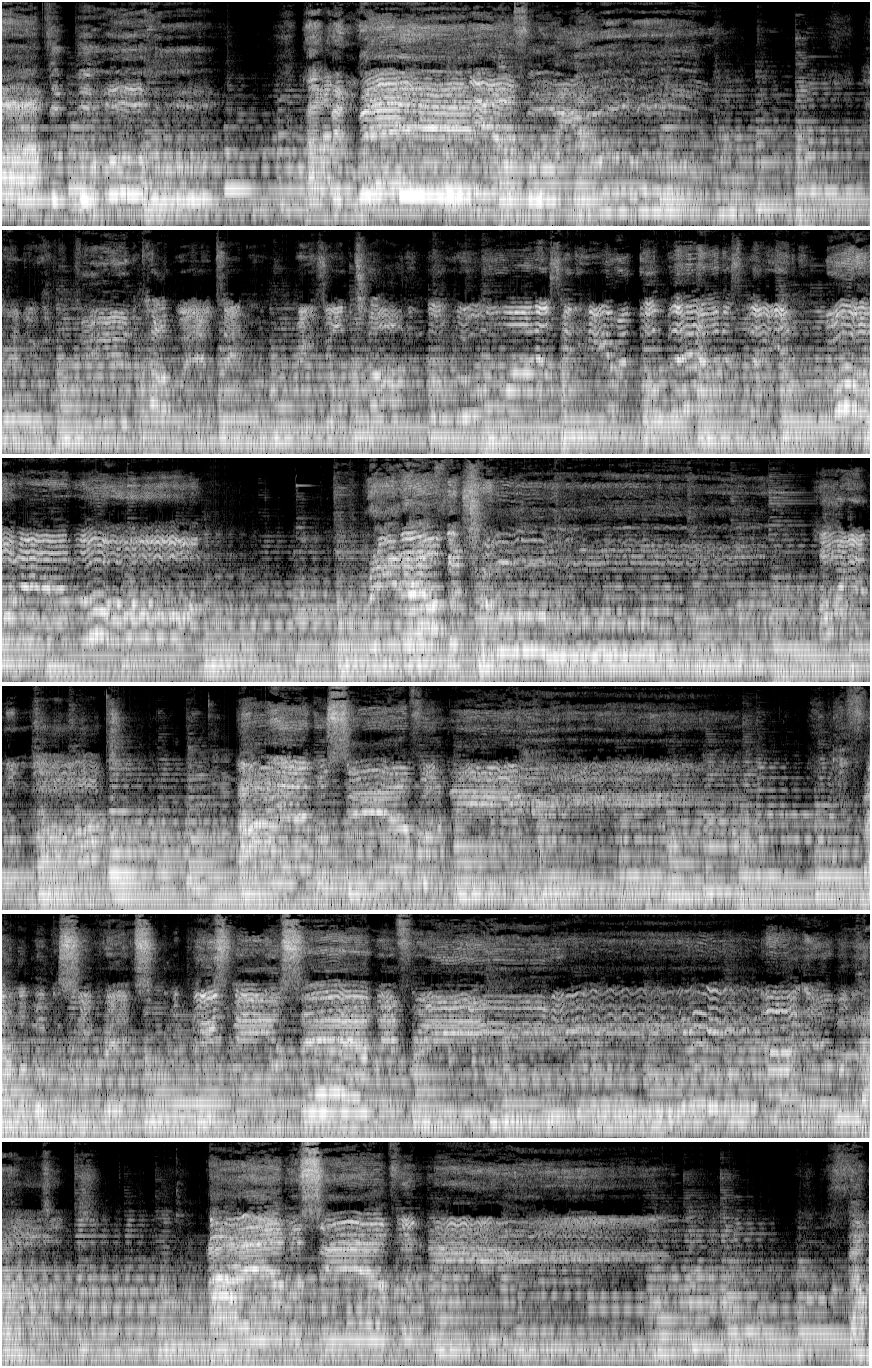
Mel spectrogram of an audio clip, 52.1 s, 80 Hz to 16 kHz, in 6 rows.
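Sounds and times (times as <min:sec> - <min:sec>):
upright piano: 0:00.0 - 0:52.0.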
